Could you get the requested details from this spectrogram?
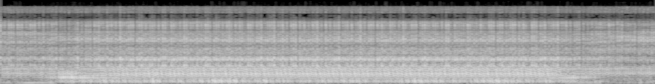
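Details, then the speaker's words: Mitsubishi Outlander engine at idle with accessory belt removed: loud steady rattling chatter from the front of the engine, coming from inside behind the covers; oil leak and very loose belt found, tensioner suspected, cause not yet confirmed. "Y como pudimos escuchar, el sonido viene exactamente de adentro, así es que tenemos que desarmar todas las tapas."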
